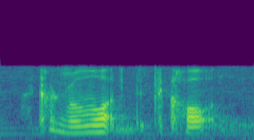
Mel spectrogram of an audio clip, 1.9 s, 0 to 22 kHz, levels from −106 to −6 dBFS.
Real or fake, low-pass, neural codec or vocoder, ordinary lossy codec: real; 3.6 kHz; none; none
